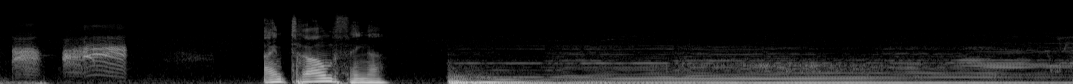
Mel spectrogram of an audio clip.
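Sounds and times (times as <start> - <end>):
raven cawing: 0.1 - 2.0, 5.5 - 10.6
speech: 2.7 - 3.9.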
